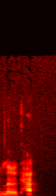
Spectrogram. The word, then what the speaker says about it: Lertad: The very Thai way to pronounce it would be Letad. So the emphasis on the tat.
